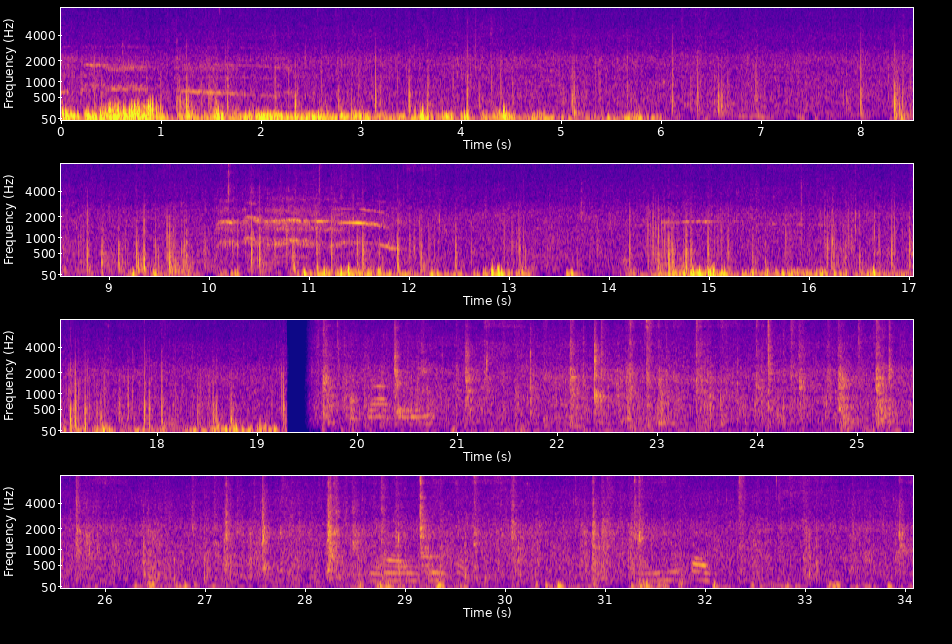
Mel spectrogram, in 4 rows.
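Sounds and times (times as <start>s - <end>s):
rooster crowing: 0.0s - 2.4s, 10.0s - 12.1s
rain on foliage and metal roofs: 0.0s - 34.0s.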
